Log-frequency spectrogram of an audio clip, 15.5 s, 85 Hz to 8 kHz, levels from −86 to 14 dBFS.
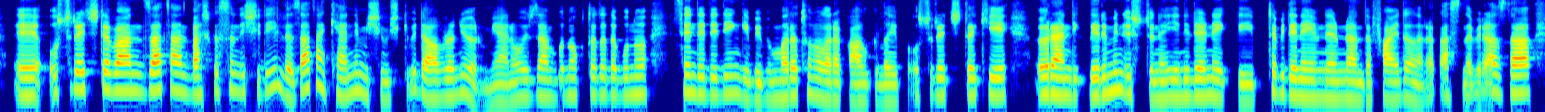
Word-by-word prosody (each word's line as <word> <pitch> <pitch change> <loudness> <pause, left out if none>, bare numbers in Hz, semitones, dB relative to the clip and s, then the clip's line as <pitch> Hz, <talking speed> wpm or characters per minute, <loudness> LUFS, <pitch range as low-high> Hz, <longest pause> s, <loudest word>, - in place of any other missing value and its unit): eee, 170 0 +4
o - - -4
süreçte 220 +1 +2
ben 205 -1 +7
zaten 210 -2 +5
başkasının 205 +3 -1
işi 195 +1 -5
değil 235 +2 -7
de - - +2
zaten 230 +4 +3
kendi 185 +1 -5
işimmiş 150 -4 -6
gibi 220 - -12
davranıyorum. 165 -4 0
Yani, 135 +2 -4
o 155 - -6
yüzden 160 0 -2
bu 170 - -8
noktada 175 +1 -6
da 170 -1 -2
bunu, 180 +1 -4 0.2
senin 195 -1 0
de 180 -1 -1
dediğin 180 +1 -3
gibi 150 -3 -4
bir 150 - -13
maraton 165 +4 -1
olarak 150 -4 -1
algılayıp; 135 -1 -2
o - - -11
süreçteki 170 +1 -1 0.3
öğrendiklerimin 175 +2 +4
üstüne 155 -5 -3
yenilerini 160 +1 -1
ekleyip, 135 -4 -5
tabii 190 -2 -3
deneyimlerimden 155 -3 +1
de 140 - -3
faydalanarak, 150 -3 -1
aslında - - -4
biraz 195 -2 +1
daha 190 0 +9
170 Hz, 165 wpm, -24 LUFS, 155-190 Hz, 0.3 s, daha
